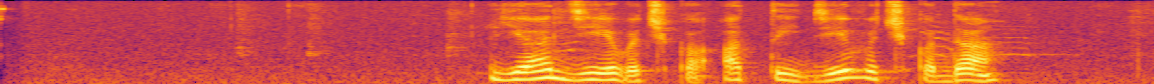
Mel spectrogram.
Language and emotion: Russian, neutral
